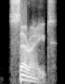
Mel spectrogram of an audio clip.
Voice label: "serrate", British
